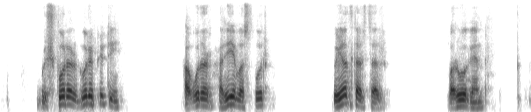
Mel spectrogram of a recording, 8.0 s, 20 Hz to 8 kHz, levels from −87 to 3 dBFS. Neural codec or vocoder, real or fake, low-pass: codec, 16 kHz, 2 kbps, FunCodec, trained on Chinese and English, 25 frames a second; fake; 7.2 kHz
